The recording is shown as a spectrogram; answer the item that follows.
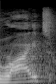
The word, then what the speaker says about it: write: commence par le haut ce qui est exactement la même prononciation que wright ok to write et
